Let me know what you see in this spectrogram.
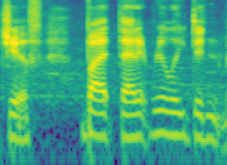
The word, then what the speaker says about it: Jif: So the way that I pronounce it is Jif, as with a J and a soft.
